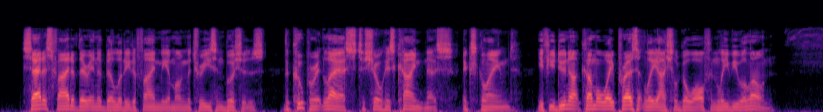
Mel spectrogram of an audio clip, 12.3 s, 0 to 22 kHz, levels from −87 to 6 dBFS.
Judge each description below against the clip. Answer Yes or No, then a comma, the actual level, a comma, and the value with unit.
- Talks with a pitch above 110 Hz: No, low, 105 Hz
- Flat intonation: No, average, 3.2 semitones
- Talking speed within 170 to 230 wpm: Yes, average, 175 wpm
